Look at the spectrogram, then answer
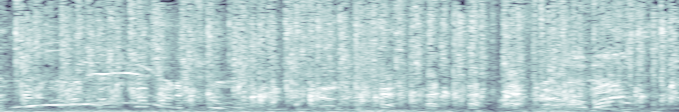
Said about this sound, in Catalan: Pam, com us heu quedat? Un aplaudiment per mi.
